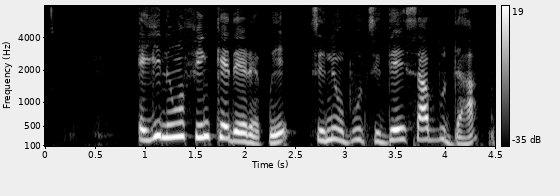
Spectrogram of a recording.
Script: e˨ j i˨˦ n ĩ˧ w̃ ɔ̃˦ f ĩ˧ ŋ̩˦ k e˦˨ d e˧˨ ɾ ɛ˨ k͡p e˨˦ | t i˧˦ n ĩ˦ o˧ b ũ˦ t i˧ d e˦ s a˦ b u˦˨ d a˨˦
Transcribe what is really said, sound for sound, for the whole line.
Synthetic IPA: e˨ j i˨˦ n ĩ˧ w̃ ɔ̃˦ f i˧ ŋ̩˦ k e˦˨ d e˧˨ ɾ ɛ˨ k͡p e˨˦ | t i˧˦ n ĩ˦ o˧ b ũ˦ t i˧ d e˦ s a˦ b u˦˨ d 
